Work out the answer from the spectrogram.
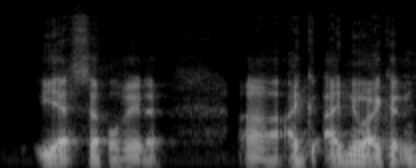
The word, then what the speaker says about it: Sepulveda: Yes, Sepulveda. I knew I couldn't pronounce it, so I didn't want to attempt it.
